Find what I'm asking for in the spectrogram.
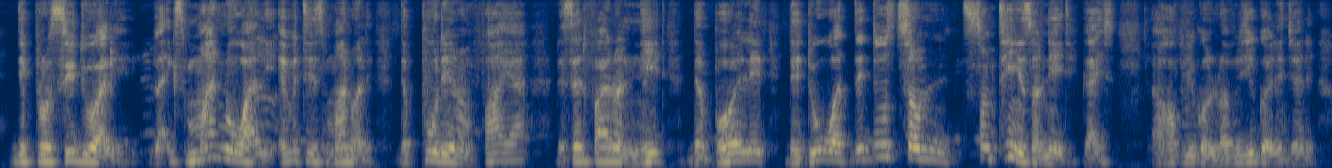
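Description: Somewhat breathy and dark, mellow in tone, a man speaks at a moderate pace with lively intonation. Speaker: reaction channel host. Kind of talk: casual vlog chat. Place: home room.

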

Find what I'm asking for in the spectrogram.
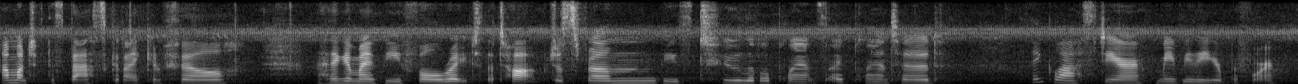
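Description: Over light background noise, a woman with a bright, sharp tone speaks at a moderate pace, with ordinary pitch variation and big swings in loudness. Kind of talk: casual vlog chat. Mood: warm, enthusiastic. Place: garden. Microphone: phone near.

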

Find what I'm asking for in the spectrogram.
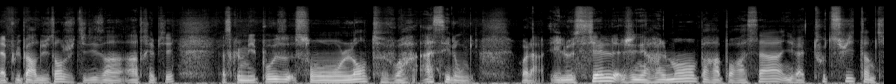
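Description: A man with a normal speaking voice and a fairly low pitch talks at a moderate pace with ordinary pitch variation. The sound is dry, with no echo. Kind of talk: tutorial. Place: forest. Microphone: phone near.

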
